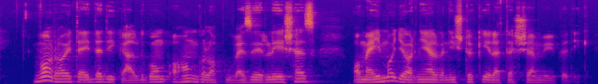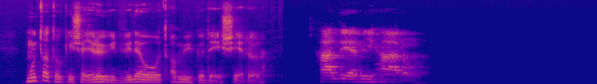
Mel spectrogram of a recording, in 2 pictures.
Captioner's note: demo in Hungarian language only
